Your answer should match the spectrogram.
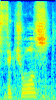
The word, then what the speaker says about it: victuals: victuals a speedy victuals victuals it's lingo out here on the trail doesn't look like it but it rhymes with little everyday is a school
